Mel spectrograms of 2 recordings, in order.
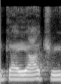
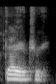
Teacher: There's no stress on the ya. All the syllables are level, so it's Gayatri.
